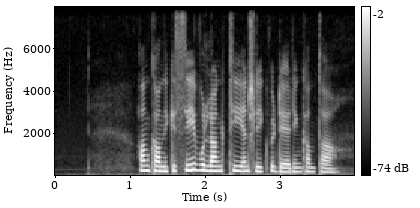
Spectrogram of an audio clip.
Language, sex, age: Norwegian, female, 28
